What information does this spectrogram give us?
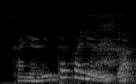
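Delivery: very soft, hushed tiptoe voice. Acted. Teacher telling of Susana sneaking down, soft hushed voice. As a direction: say it like sneaking down quietly.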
